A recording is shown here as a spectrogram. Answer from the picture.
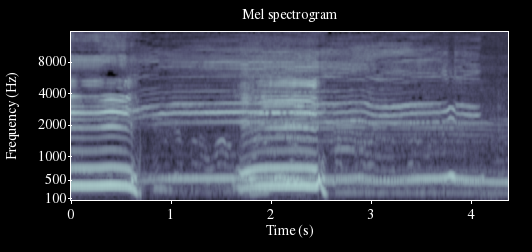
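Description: A woman crying: two long, wailing cries, the second about two seconds in, with a thin, high whimper held between them.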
